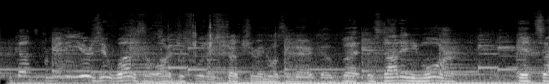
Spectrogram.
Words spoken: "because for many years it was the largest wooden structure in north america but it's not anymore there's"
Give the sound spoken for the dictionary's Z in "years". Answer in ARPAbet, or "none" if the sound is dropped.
Z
